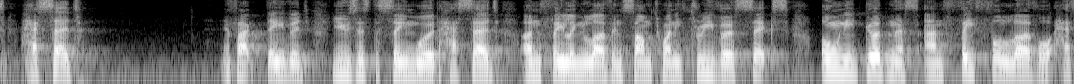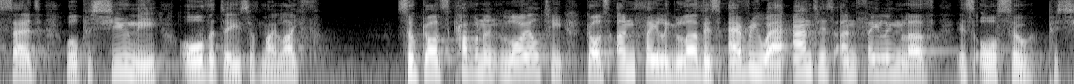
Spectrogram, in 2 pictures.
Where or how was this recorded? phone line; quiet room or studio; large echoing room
large echoing room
